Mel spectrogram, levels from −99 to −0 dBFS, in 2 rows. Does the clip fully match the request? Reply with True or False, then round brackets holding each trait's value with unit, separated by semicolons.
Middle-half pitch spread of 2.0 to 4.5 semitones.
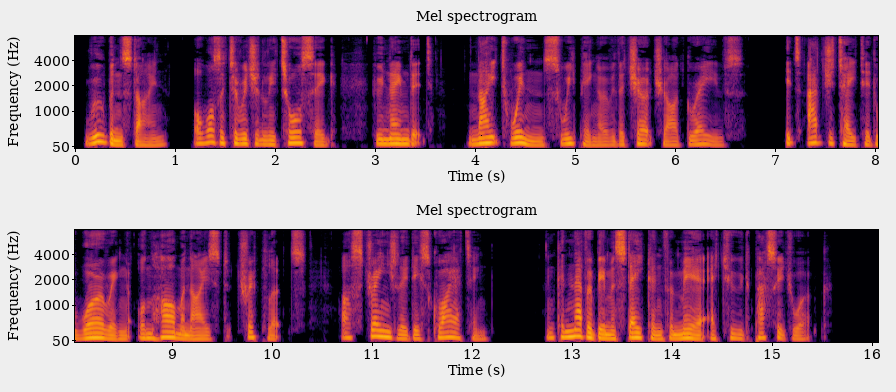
False (5.5 semitones)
